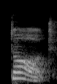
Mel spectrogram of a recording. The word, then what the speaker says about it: taught: Careful with that, yes, because taught is similar, but it's not pronounced the same, although it looks like kind of very similar to touch. Careful with that. So it's more similar to the sound when you say Tot, el dios egipcio Tot, yes?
